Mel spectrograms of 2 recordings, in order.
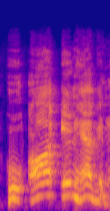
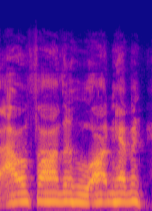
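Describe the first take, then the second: First: "art" hit hard, higher and louder, each word pronounced clearly; corrected recitation. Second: Said in the usual way. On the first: Shown as a demonstration. Mother showing the right way to say "Who art in heaven", "art" stressed. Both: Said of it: "No, say it different".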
